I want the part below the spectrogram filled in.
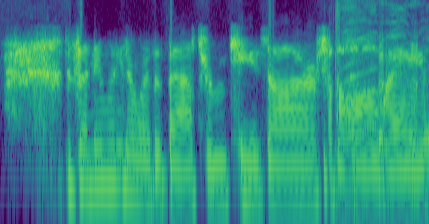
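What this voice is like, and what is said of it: Put-on voiceover character voice. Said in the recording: “that's not your voice... She's totally in a voiceover character”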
